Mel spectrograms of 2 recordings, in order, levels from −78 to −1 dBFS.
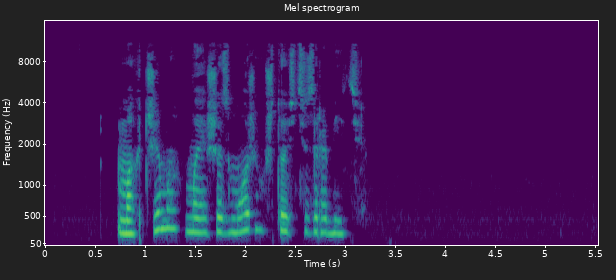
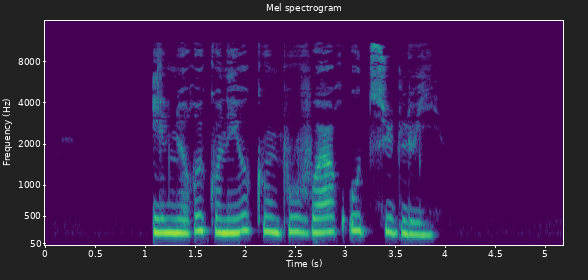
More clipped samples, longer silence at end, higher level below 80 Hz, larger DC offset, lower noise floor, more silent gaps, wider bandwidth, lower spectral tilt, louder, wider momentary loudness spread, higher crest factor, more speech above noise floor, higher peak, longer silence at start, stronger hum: neither; first, 2.4 s vs 1.3 s; about the same, -72 dBFS vs -72 dBFS; neither; second, -69 dBFS vs -73 dBFS; neither; about the same, 11.5 kHz vs 11.5 kHz; second, -4 dB/octave vs -5.5 dB/octave; second, -24 LUFS vs -20 LUFS; about the same, 9 LU vs 8 LU; first, 24 dB vs 14 dB; second, 46 dB vs 54 dB; first, -2 dBFS vs -8 dBFS; second, 0.75 s vs 1.05 s; neither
